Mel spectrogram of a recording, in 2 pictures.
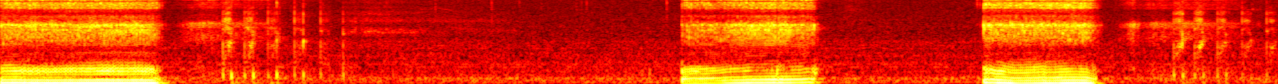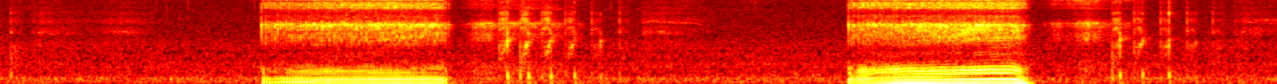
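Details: Snoring from a sleeping dog: loud, rhythmic rattling snores about every three seconds with quieter breaths between, against faint background music.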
